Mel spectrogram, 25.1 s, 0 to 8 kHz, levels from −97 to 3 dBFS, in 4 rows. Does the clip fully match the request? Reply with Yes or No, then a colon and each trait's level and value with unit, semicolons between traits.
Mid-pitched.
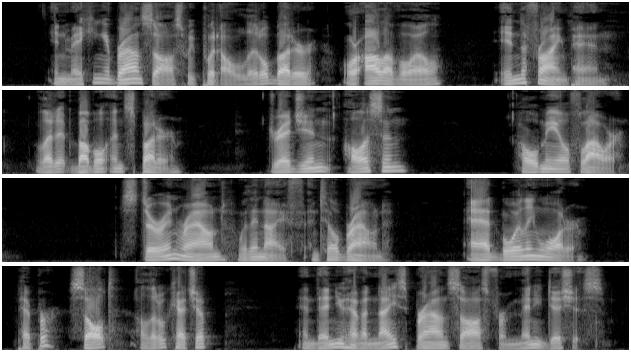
No: very low, 95 Hz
